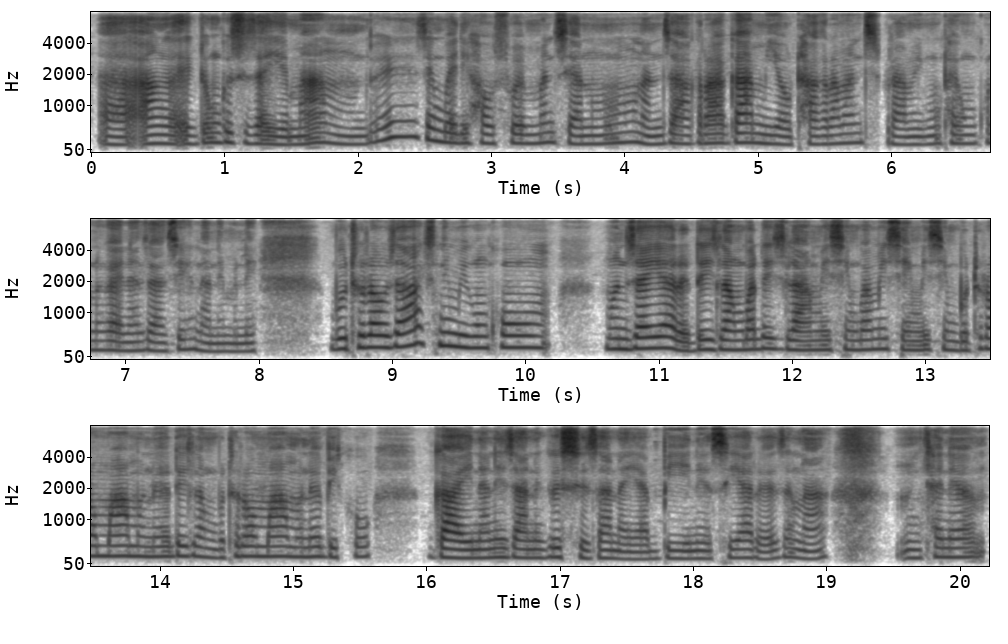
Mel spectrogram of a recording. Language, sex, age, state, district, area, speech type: Bodo, female, 30-45, Assam, Kokrajhar, urban, spontaneous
